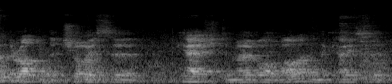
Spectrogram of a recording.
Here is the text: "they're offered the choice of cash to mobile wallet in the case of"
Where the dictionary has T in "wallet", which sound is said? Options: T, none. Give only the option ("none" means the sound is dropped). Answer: none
